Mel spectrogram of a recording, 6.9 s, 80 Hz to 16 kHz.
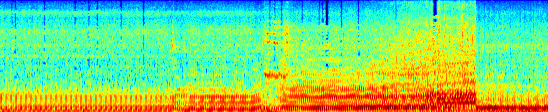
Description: Aprilia RS 660 2021 - 5500km, strange noise on deceleration when I'm hitting 80-90km/h in 4/5/6 gear. Disapear when I'm hitting the throttle.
